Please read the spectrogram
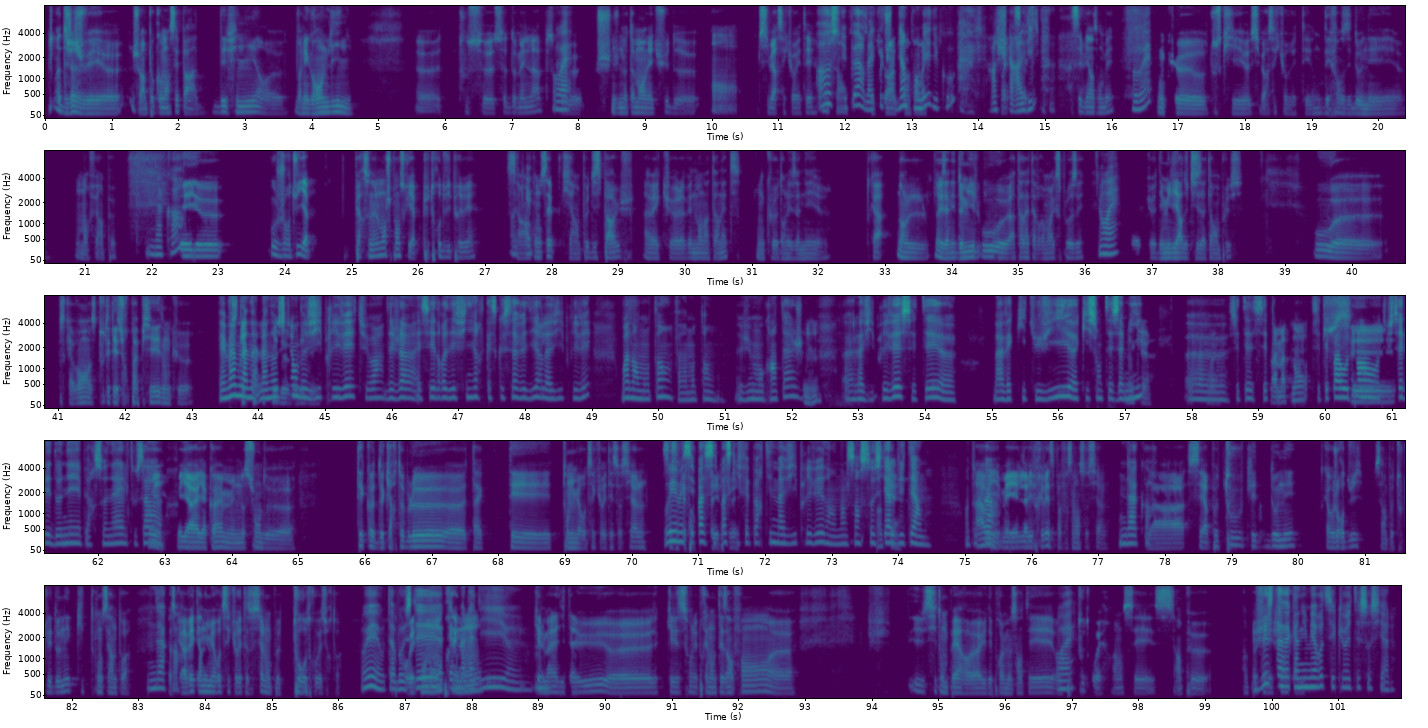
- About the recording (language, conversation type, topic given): French, podcast, Comment la vie privée peut-elle résister à l’exploitation de nos données personnelles ?
- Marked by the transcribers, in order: laugh; other background noise; tapping; stressed: "tout"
